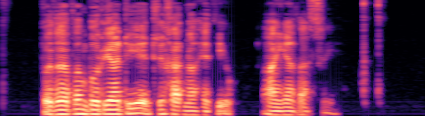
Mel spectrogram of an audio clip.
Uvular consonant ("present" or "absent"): present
